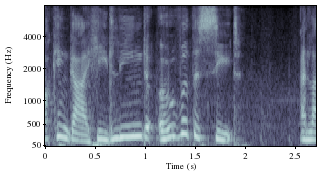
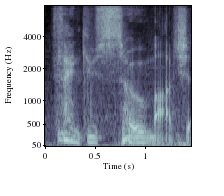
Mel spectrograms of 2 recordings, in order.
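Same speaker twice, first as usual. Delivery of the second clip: slow, lower, gushing thanks; thick, pointed gratitude; 6 semitones lower, 4 dB quieter, slower than usual. Retold or imitated. Passenger thanks the steward so the man hears, laid on thick. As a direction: rub it in with every word. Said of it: "really rubbing it on thick".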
